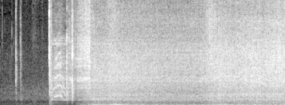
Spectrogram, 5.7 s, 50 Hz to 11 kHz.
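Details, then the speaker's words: Cold start of a 1971 Chevelle SS with a rebuilt LS5 454 big block, MSD ignition, Edelbrock parts, a mild cam and dual exhaust: brief crank, then it catches cleanly into an even, deep idle with no knocks or ticks; normal. "great no weird noises under the hood"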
